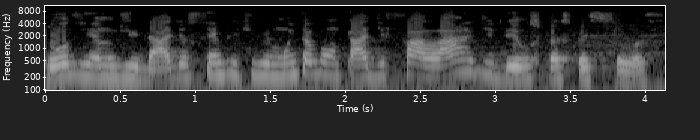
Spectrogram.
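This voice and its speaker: Her voice is somewhat breathy and sits at a medium pitch. She talks at a moderate pace. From interior of Bahia, Brazil. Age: 20s. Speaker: missionary. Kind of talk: testimony.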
